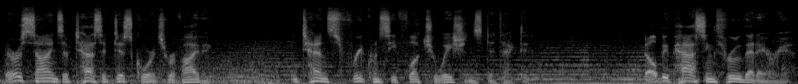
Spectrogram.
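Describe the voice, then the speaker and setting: An actor playing a resolute, protective military general in a video game, serious and terse in manner. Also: male voice, lowish voice, animated, moderate pace, over music, close to an everyday voice. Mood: serious, determined. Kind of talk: dramatic video game voice acting.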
